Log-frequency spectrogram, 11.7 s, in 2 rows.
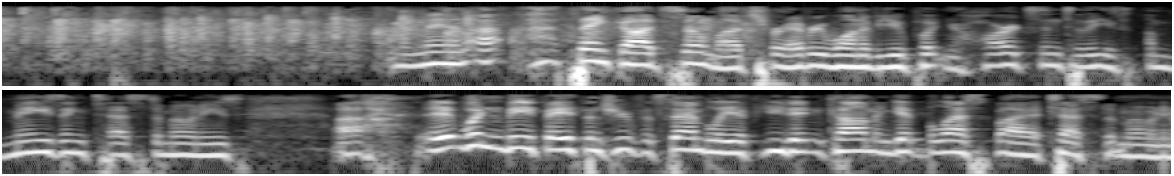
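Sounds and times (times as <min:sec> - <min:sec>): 
audience clapping hands: 0:00.0 - 0:04.3
speech: 0:02.0 - 0:11.6.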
